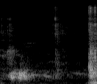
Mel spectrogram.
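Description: Giribaz pigeons of silver colouring coo softly, with one low throaty note followed by short breathy bursts, all close and brief.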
